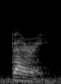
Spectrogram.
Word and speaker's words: bury: then we have to berry which is pronounced exactly like the berry la baka to bury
